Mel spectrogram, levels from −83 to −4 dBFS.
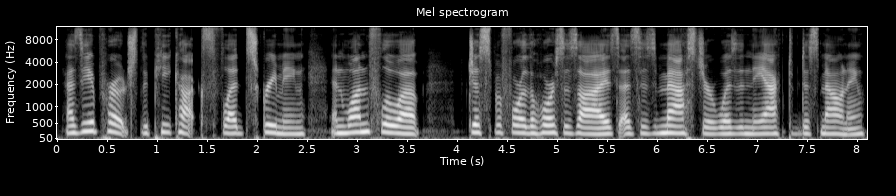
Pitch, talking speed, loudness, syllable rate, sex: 200 Hz, 185 wpm, -17 LUFS, 5.0 syllables/s, female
